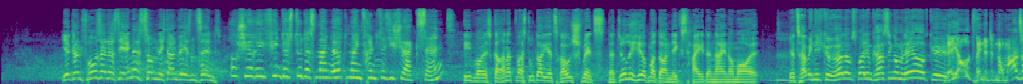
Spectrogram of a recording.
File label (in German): Synchron, maenner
